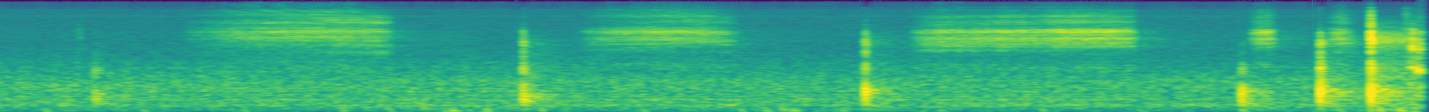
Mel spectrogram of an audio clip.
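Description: A pen strokes across paper in three separate scratchy lines while drawing a triangle, each lasting about a second, with small taps and clicks between strokes and near the end.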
